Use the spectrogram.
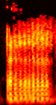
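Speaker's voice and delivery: rolled R buzz like a toy gun; machine gun trill. Shown as a demonstration. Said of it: "the machine gun noise that a lot of kids make".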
